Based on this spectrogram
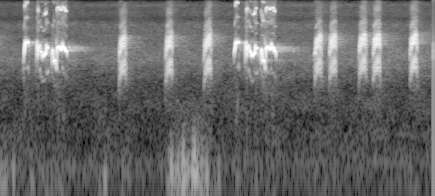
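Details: Lure call of a female sooty-headed bulbul, 'gajor' type, meant to draw in males: two warbling chattered phrases separated by sharp single chirps, with a brief low thump partway through.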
